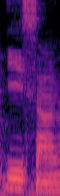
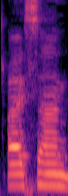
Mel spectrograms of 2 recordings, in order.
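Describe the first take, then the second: First: The first vowel is an 'ee' sound. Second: The first vowel is not an 'ee' sound. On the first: The speaker calls it right. "Like E, the letter" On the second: The speaker calls it wrong. "I don't think I've pronouncing, been pronouncing his first name right"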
